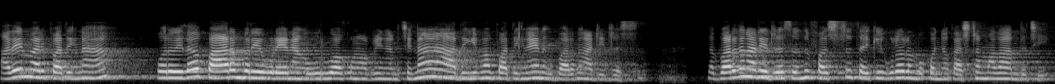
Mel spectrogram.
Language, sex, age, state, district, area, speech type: Tamil, female, 60+, Tamil Nadu, Cuddalore, rural, spontaneous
